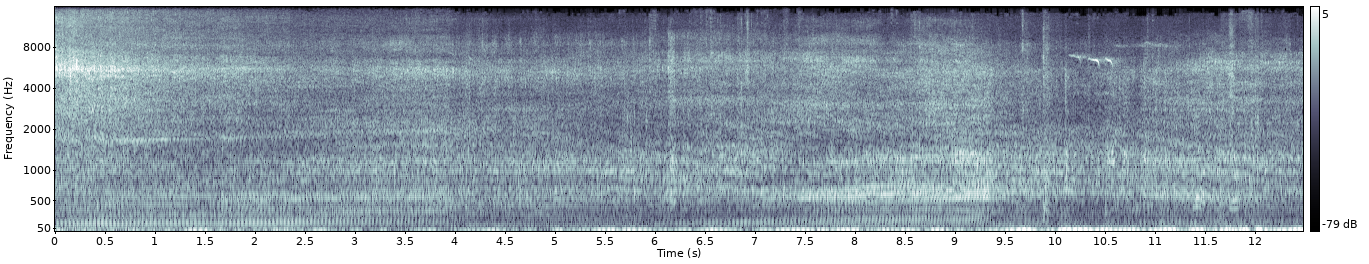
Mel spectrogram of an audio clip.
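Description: A Porsche 991 GT3 and a 1973 911 RSR drive a country road together, their engines a loud, continuous drone that swells and grows rougher toward the end.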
